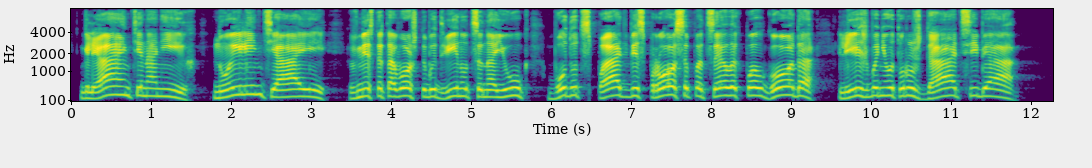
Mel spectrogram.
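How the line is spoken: Old geese shouting back. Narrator (Russian): старые дикие гуси закричали своим гусятам

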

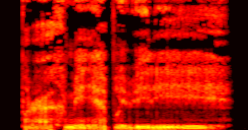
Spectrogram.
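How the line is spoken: Breathed out. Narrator (Russian): выдохнул он

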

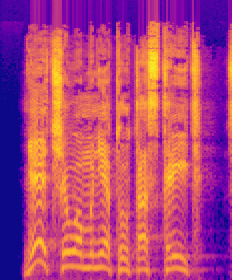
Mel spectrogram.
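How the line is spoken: Devil yelling. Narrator (Russian): заорал дьявол

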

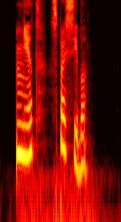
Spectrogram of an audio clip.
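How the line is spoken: Dry refusal, woman. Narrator (Russian): сухо отказалась женщина

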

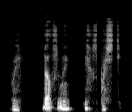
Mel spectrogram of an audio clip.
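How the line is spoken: Cracked whisper. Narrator (Russian): шепчет она над треснутым голосом

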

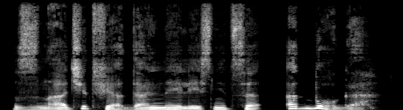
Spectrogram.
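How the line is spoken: Insinuating question. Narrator (Russian): вкрадчиво спросил я

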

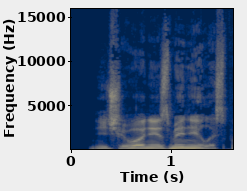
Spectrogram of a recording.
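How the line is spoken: Growl. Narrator (Russian): прорычал мужчина со шрамом

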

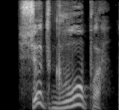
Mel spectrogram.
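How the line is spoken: Exclaiming. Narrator (Russian): воскликнул Джеспер

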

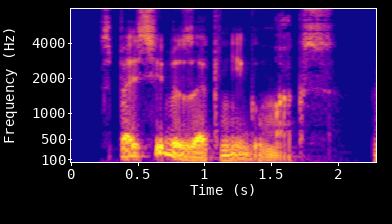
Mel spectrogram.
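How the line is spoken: Gentle. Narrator (Russian): мягко сказал он

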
